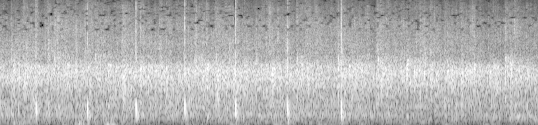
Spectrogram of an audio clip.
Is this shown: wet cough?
no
